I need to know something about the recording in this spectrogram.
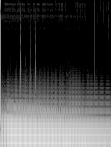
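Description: A loud, deep sub-bass transition effect: a low hum with an overtone that slides down in pitch, swelling early on and then slowly fading.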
